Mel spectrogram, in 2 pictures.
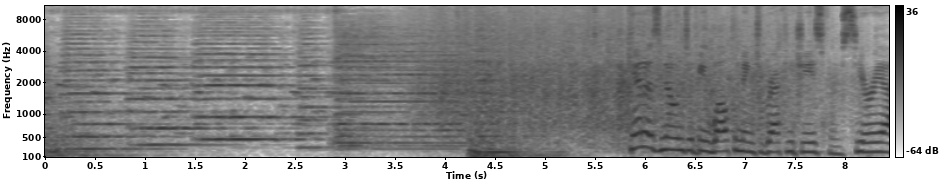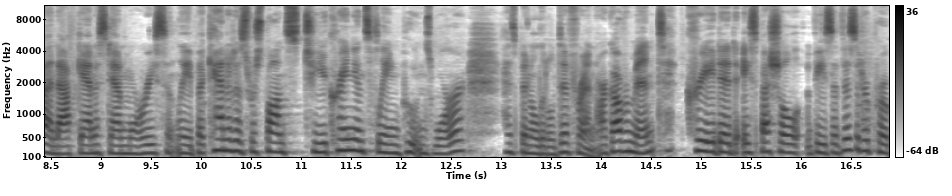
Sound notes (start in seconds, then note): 3.5 audience clapping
